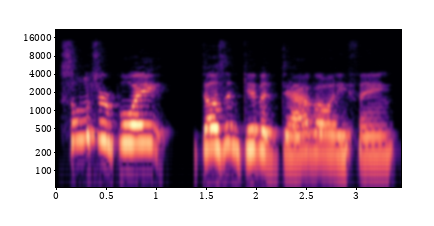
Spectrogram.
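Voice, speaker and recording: A woman's voice: a little high, animated, measured pace. A woman vlogger giving a casual, rambling opinion rant, frustrated and full of fillers.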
